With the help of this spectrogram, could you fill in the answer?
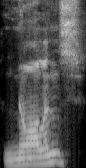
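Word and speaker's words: New Orleans: a journey then uh ended up in norleans because that's how you say it nor I know one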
